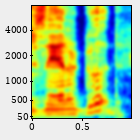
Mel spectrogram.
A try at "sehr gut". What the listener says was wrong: No, don't roll the R's. This isn't Spanish. Sehr gut.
